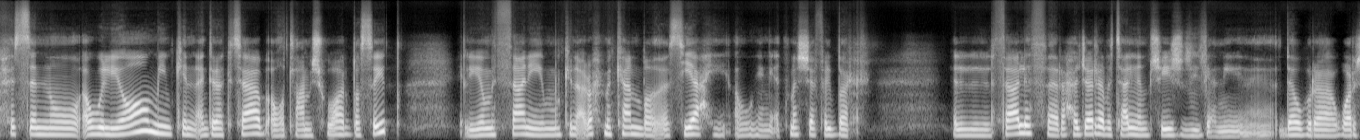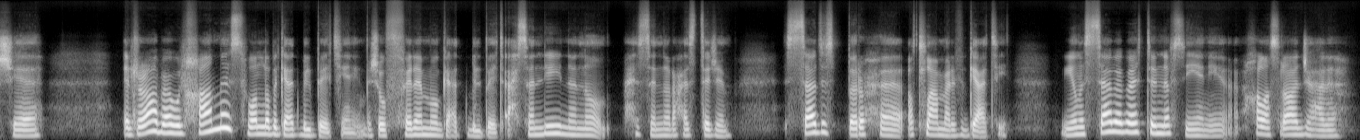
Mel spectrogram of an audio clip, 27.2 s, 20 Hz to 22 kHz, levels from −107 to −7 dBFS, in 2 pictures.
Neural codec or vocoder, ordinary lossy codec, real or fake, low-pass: autoencoder, 48 kHz, 32 numbers a frame, DAC-VAE, trained on Japanese speech; none; fake; none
